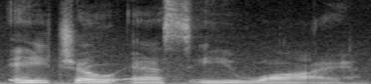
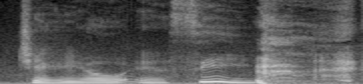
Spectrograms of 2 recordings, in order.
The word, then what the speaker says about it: Jose: And it has Hosey on it. And his name is spelled? J-O-S-E.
